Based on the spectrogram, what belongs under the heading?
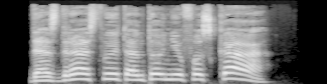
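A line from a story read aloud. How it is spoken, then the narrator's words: Crowd shouting. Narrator (Russian): они кричали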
